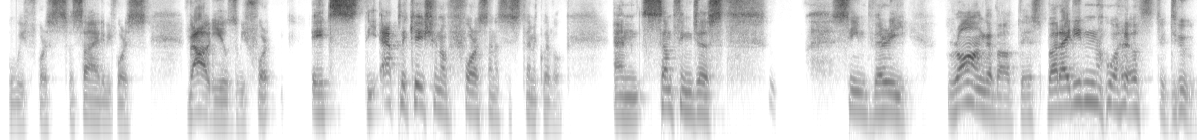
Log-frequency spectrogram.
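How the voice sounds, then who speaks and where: A man from Israel speaking as a participant in an online group discussion, earnest and reflective, growing emphatic on his key points, over a video call. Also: mid-range voice. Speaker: workshop participant. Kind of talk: personal sharing in a group discussion.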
